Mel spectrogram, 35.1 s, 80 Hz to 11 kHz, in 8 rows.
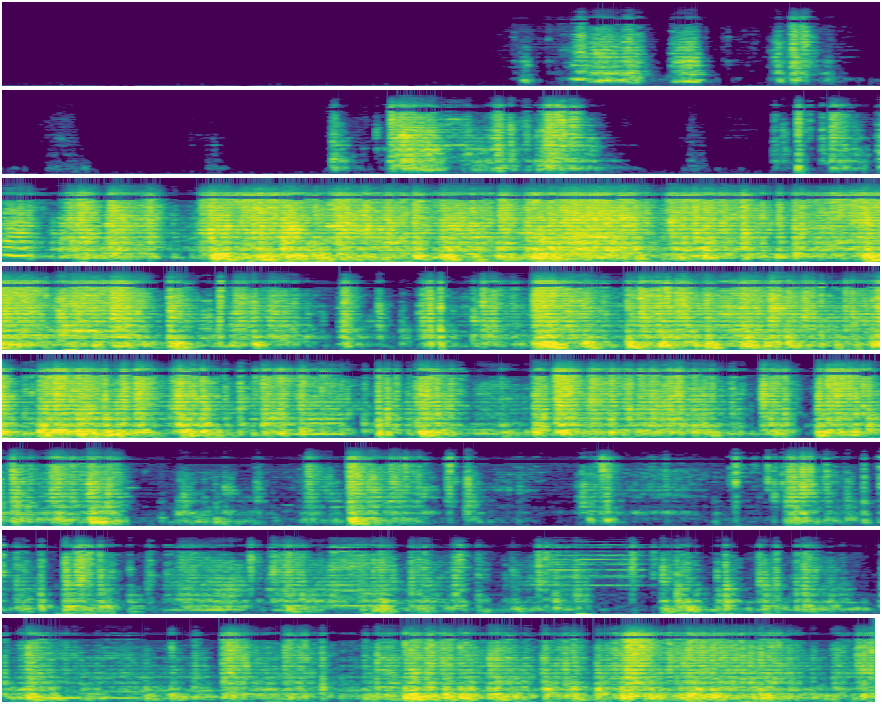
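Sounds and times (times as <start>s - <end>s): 
bar fight: 8.6s - 25.1s, 25.8s - 35.0s.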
